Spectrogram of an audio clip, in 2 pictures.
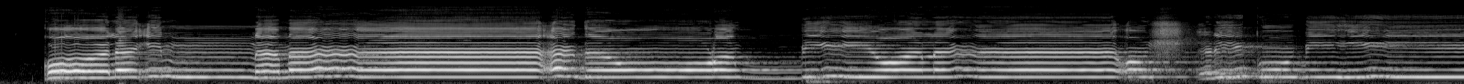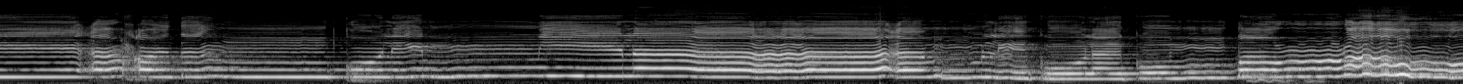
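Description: A man reciting the Quran in melodic tajweed style into a microphone, holding long high notes with ornamented turns between them. The voice comes in about half a second in and breaks briefly for breath a few times.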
